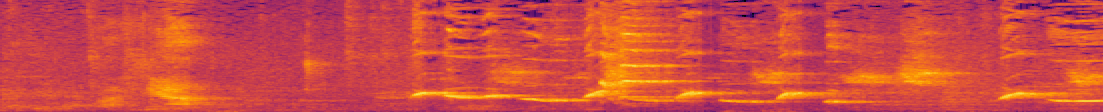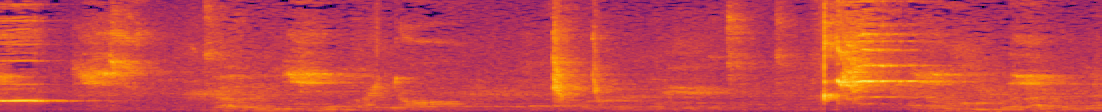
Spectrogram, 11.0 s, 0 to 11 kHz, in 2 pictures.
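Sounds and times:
parrot whistling: 2.0s - 6.2s.

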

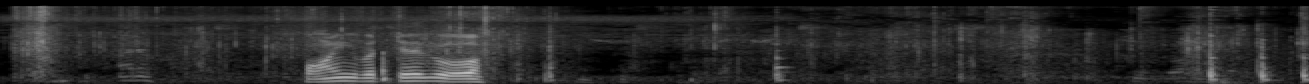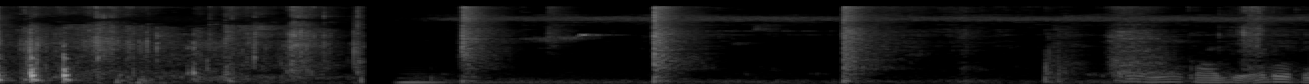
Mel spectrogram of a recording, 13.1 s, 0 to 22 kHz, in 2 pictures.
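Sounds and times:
footsteps crunching through dry leaves: 0.0s - 8.4s.

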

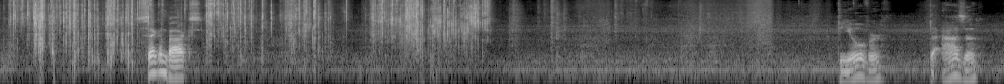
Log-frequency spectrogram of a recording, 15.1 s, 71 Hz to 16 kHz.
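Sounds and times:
foil wrapper crinkling: 0.0s - 7.7s
low steady hum: 0.0s - 15.0s.

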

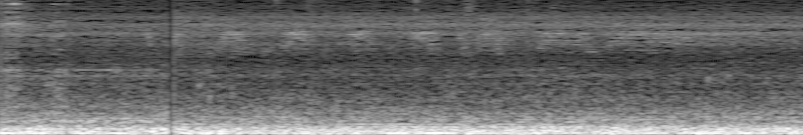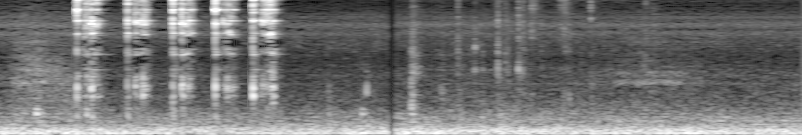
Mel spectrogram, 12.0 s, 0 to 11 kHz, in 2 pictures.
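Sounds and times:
file scraping steel disc: 6.6s - 8.2s.

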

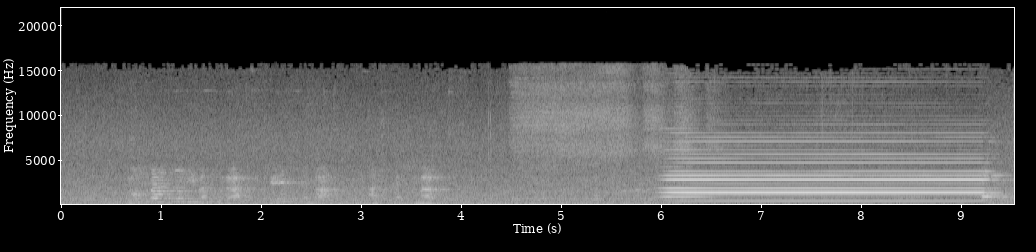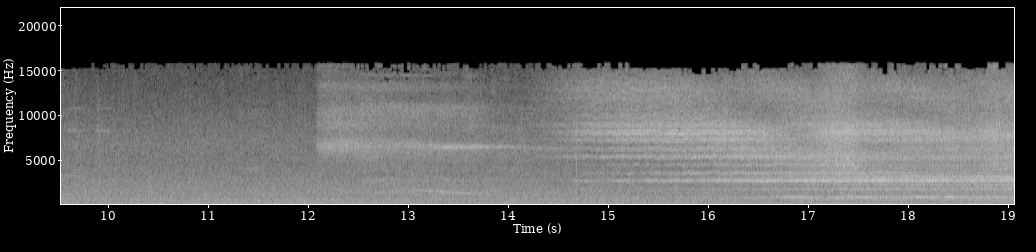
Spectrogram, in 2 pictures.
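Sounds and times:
electric train humming: 4.4s - 19.0s
train horn blast: 6.0s - 9.6s.

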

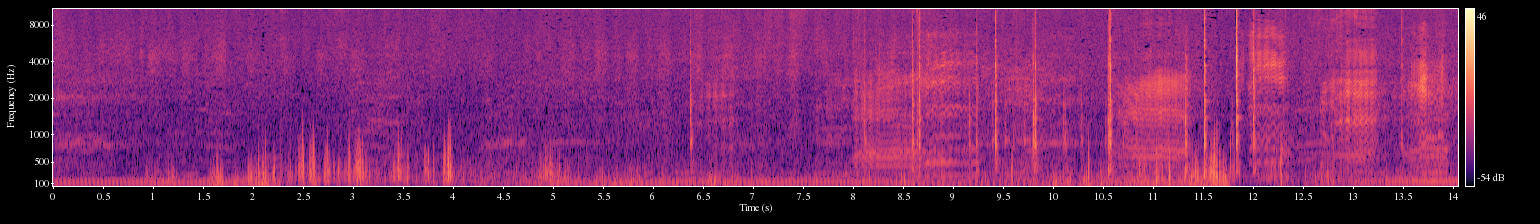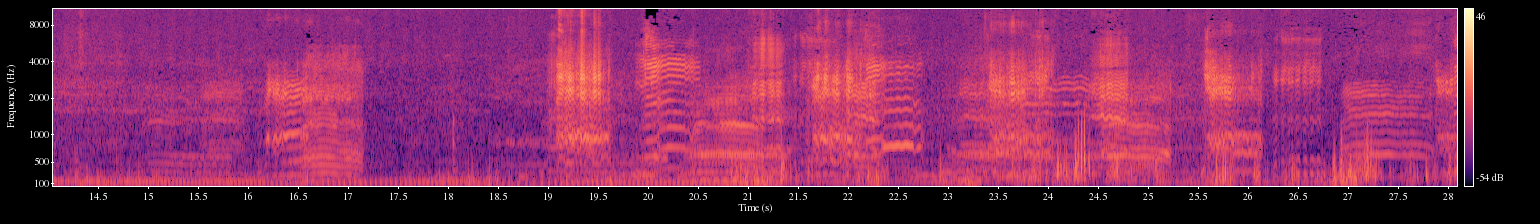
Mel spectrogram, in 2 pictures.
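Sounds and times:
sheep and lambs bleating: 0.0s - 0.9s, 3.0s - 3.7s, 6.4s - 17.2s, 18.4s - 28.0s.

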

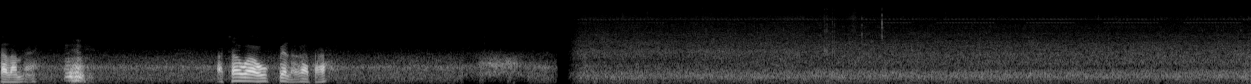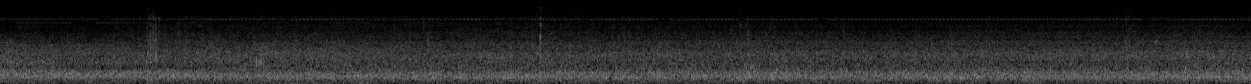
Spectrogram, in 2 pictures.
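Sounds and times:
river water rushing: 5.7s - 25.0s.

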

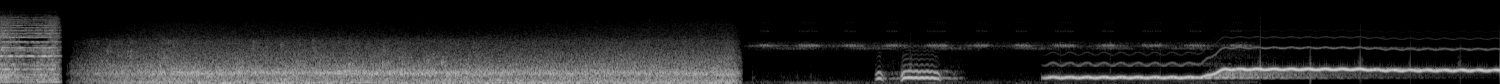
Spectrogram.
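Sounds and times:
rushing noise: 0.0s - 7.4s
owl hooting: 8.8s - 9.6s, 10.4s - 13.4s
warbling electronic tone: 10.5s - 15.0s.

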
